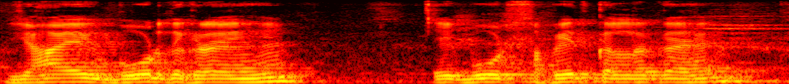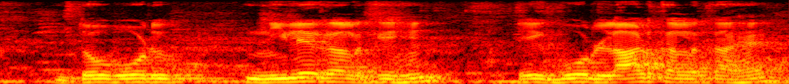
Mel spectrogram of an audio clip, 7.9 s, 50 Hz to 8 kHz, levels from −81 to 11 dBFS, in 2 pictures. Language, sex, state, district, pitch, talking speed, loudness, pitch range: Hindi, male, Madhya Pradesh, Katni, 125 Hz, 180 wpm, -16 LUFS, 120-140 Hz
